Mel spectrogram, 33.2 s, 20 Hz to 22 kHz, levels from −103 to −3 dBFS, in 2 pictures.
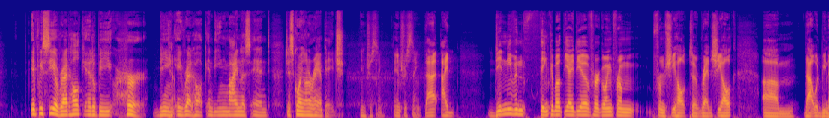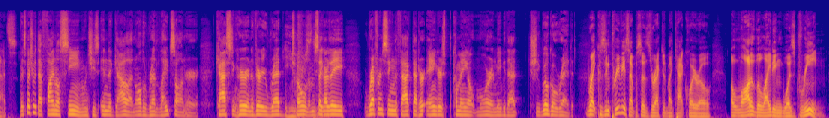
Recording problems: none

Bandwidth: 14.5 kHz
